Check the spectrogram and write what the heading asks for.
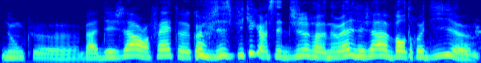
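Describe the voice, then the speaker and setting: A woman's voice: mid-range voice, normal speed, darkish tone, no room sound. A middle-aged woman with a strong regional French accent, vlogging in a casual, rambling way, full of slang and fillers. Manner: rambling, lots of fillers like "quoi" and "euh", slangy. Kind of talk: casual vlog monologue.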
